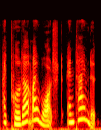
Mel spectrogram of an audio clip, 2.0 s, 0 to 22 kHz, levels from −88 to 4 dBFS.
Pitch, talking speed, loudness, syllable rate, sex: 250 Hz, 235 wpm, -17 LUFS, 5.8 syllables/s, female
